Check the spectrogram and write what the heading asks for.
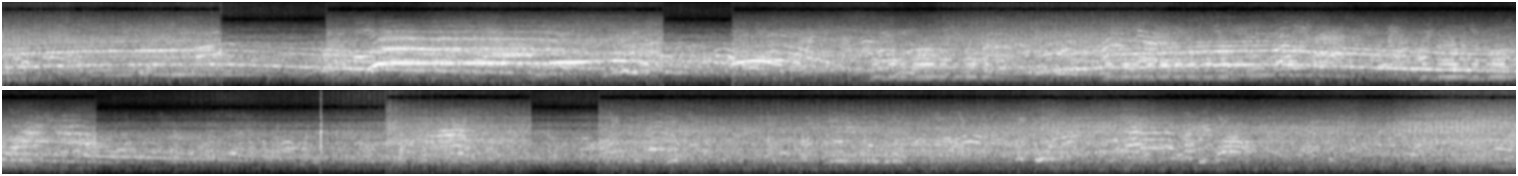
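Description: A siren wailing, its pitch slowly rising and falling in two long sweeps in the first half, over steady outdoor crowd and street noise that carries on alone after the sweeps end.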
